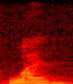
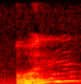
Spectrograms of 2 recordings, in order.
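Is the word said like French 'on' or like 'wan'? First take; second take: like wan; like on. First: It begins with a w and sounds like 'wan'. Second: It sounds like the French word 'on'. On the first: The speaker calls it right. "Ça se prononce comme si c'était un W A N" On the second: The speaker calls it wrong. "des francophones qui vont peut-être lire ça comme on"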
